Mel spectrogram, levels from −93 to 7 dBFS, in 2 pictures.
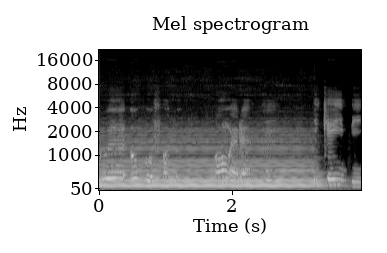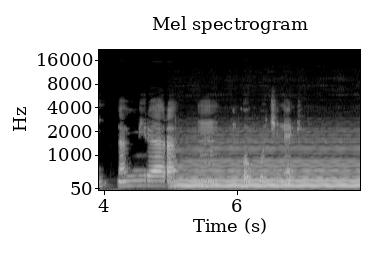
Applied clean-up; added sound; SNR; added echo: none; Bowed string instrument; -5 dB; none.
